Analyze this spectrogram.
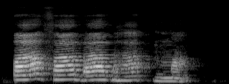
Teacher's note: और पा फा बा भा मा यानी पा वर्ग का उच्चारण जब हम करते हैं तो हमारे उच्चारण करते समय हमारे ओठ आपस में मिल जाते हैं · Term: ओष्ठ व्यंजन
